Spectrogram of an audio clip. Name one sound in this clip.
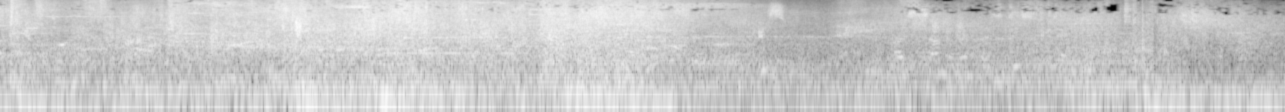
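Magic blasts and clashing effects crackle loudly in a game battle.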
